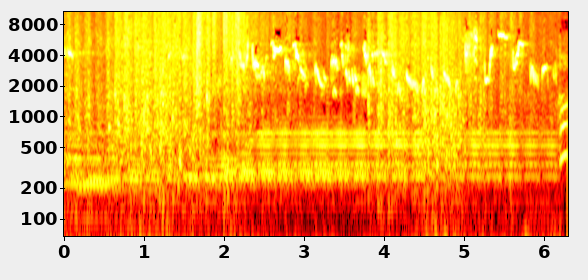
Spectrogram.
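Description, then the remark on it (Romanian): A busy flock of swallows twittering nonstop in quick overlapping chirps, with a rush of fluttering wings at the start, all fairly loud with no one speaking. “Rântunele mititele, arătați-vă în spor să ne fiți de ajutor.”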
